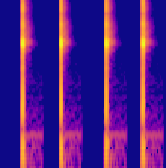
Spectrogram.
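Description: Four sharp snap sound effects, about half a second apart, each marking a letter of an animated title appearing.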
